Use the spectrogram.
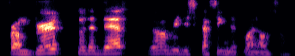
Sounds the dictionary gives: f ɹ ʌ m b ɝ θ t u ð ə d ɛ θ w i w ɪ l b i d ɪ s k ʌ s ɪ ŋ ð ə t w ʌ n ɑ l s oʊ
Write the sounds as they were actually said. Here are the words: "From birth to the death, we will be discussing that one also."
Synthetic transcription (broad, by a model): f ɹ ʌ m b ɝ t t u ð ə d ɛ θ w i w ɪ l b i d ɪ s k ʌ s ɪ ŋ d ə t w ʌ n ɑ l s oʊ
